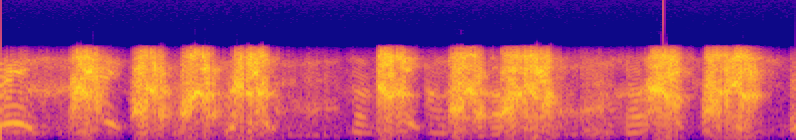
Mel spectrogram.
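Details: Chihuahua yapping in two quick bursts of short, shrill barks, three to four barks each, with a brief pause between the bursts.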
